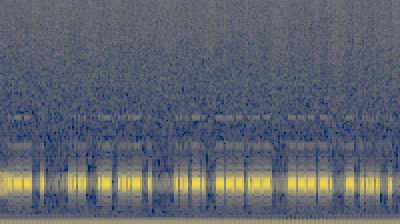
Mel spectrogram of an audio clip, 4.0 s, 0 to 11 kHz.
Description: Morse code, heard as a keyed tone, about 54 wpm, 600 Hz. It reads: WE HAVE SNOW ON THE
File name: archived / CRSnet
